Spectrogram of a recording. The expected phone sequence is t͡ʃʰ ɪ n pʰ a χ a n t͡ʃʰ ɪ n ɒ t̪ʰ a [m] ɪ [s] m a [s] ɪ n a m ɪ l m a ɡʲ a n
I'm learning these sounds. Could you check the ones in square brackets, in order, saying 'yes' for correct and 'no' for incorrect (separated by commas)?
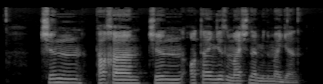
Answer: no, no, no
